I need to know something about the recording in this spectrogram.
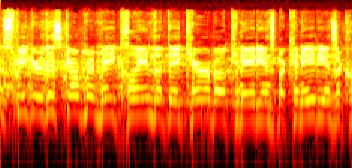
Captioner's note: some Applause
